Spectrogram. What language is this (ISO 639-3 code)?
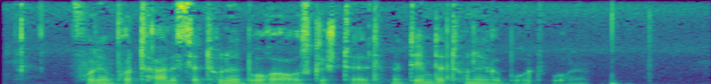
deu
